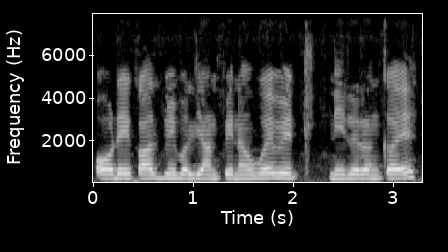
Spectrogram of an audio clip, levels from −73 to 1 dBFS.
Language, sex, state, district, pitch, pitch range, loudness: Hindi, male, Uttar Pradesh, Shamli, 220 Hz, 210-225 Hz, -13 LUFS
